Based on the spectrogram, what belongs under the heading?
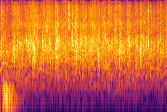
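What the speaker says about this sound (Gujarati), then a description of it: "પહેલાં તમારા માટે એકવાર જોરથી તાળી પાડો" An audience at a school annual function claps together, a steady, fairly distant crowd applause that stays even throughout the short moment.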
